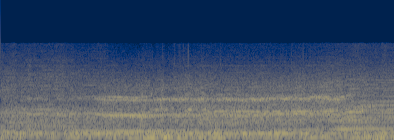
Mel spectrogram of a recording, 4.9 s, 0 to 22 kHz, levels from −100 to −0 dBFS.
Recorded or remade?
recorded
